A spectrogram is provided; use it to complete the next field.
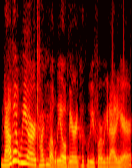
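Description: A woman's medium-pitched voice. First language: not English. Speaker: podcast host. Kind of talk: casual chat. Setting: studio. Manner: animated.

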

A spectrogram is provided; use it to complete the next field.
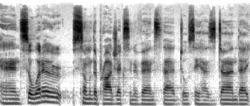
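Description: A man with a plain, everyday voice and an American accent talks at a moderate pace and medium pitch. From Delano, California Central Valley. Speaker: youth reporter. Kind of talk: interview.

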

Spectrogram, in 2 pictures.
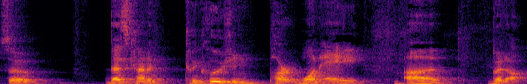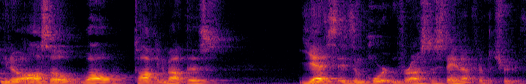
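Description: Somewhat breathy and at a medium pitch, a man talks at a fairly slow pace with fairly even intonation and big swings in loudness. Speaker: podcast host, Bible college student. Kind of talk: casual faith discussion podcast.

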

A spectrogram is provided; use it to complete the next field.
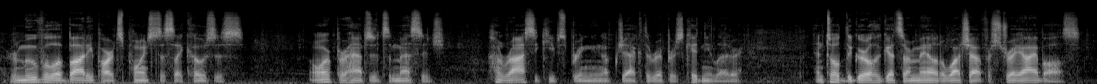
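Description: Very deep and low in pitch, a man delivers his lines deadpan at a moderate pace, his tone bright and sharp and his intonation fairly even. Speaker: fictional detective narrator. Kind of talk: noir detective case-file narration, scripted audio drama monologue. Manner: terse, clipped, deadpan.

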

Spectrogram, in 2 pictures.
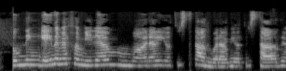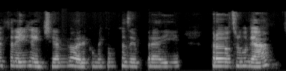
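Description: The woman's pitch is fairly high, with ordinary pitch variation. She talks at a very fast pace in a dry, close sound with no echo. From Brazil, Mato Grosso do Sul (Corumbá, Pantanal). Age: 20s. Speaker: humanitarian worker. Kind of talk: interview.

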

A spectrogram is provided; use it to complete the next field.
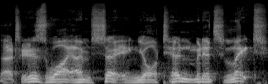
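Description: Faint music plays behind a man who uses a put-on character voice at medium pitch and a moderate pace. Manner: stern, upset.

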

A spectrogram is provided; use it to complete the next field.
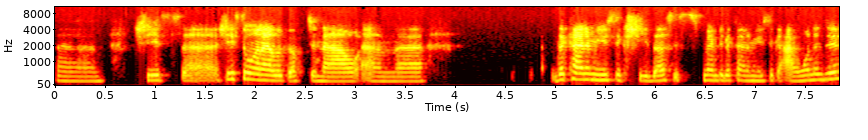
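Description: A woman with a Norwegian accent speaks at a medium pitch and a moderate pace, with fairly even intonation. The sound is dry and close, with no echo. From Norway. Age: 20s. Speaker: country singer-songwriter. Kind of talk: interview. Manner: halting, many fillers.

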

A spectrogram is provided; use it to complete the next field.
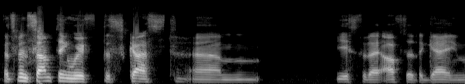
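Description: A man with a medium pitch and a bright, sharp tone speaks at a fairly slow pace, his loudness swinging widely. The recording is very clean, with a silent background and a dry, close sound with no echo. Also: ordinary pitch variation. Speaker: cricket coach. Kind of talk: casual radio interview. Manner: relaxed, friendly.

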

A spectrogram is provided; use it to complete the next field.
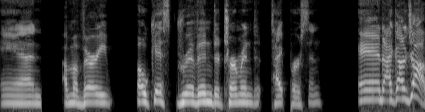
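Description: This man has a high pitch, an American accent, and a bright, sharp, animated tone. His pitch variation is ordinary, and the sound is dry and close with no echo. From US West, Los Angeles. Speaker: real estate investor and former airline pilot. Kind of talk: interview.

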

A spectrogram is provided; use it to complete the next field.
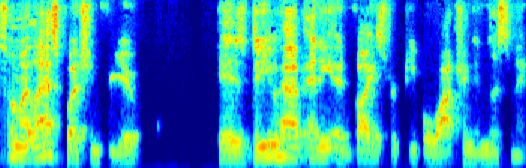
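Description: In a dry, close recording with no echo, a man with a plain, everyday voice speaks at medium pitch with lively intonation and big swings in loudness. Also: moderate pace. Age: 30s. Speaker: podcast host, recovering addict. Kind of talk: interview.

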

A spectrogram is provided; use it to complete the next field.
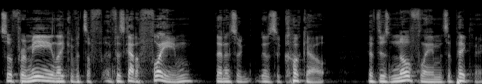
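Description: Very fast and somewhat breathy, a man speaks with an American accent. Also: medium pitch for a man, ordinary pitch variation. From Florida, Fort Lauderdale. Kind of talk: casual chat.

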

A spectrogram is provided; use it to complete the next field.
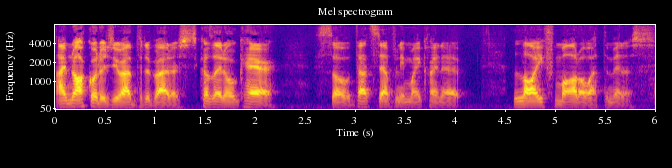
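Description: Speaking very fast in a monotone, flat delivery, a man with an Irish accent has a very deep, low pitch. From Ireland. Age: 40s. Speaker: radio presenter and journalist.

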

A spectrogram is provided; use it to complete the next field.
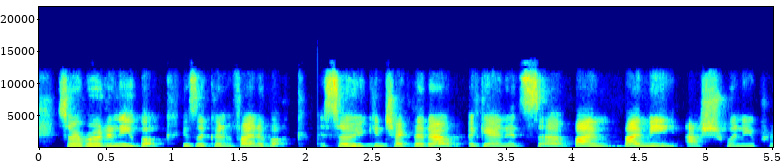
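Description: An unremarkable speaking voice belongs to a woman with an American accent, fairly high in pitch with ordinary pitch variation. She speaks at a fairly quick pace over a quiet background. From US Pacific Northwest. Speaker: podcast host and screenwriter. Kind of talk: solo podcast monologue.

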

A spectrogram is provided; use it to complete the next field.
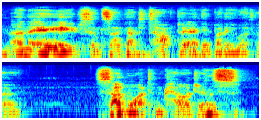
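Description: In a put-on character voice, a man speaks very deep and low. His pace is moderate. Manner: genteel, condescending, menacing.

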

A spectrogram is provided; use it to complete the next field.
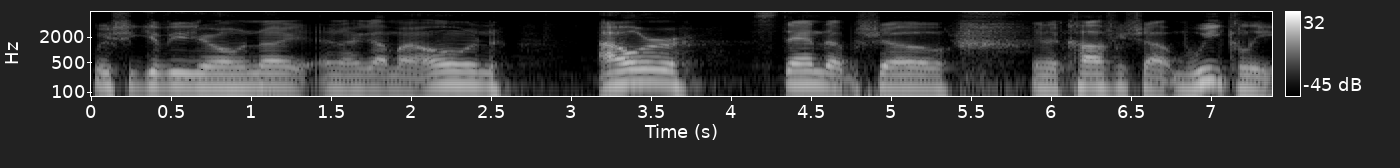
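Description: At a fairly slow pace, a man talks in a plain, everyday voice of medium pitch with ordinary pitch variation. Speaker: comedian. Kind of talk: casual chat. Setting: studio.

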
